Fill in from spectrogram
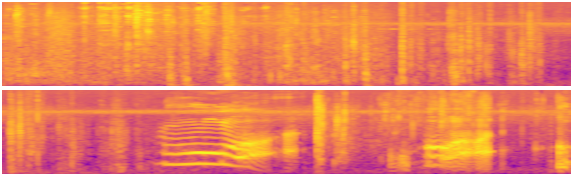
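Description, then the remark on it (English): Horses being brought in along with Wolf walk with a steady, uneven clip-clop of hooves, and partway through one lets out a short, wavering whinny before the hoofbeats carry on. “you can come in with Wolf and the horses.”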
